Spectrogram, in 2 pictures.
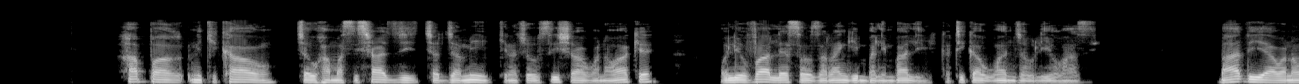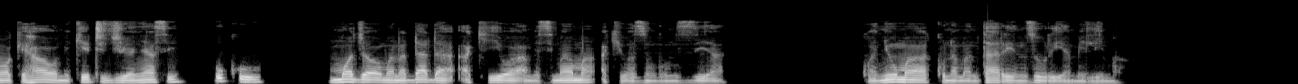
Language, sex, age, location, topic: Swahili, male, 25-35, Kisumu, health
